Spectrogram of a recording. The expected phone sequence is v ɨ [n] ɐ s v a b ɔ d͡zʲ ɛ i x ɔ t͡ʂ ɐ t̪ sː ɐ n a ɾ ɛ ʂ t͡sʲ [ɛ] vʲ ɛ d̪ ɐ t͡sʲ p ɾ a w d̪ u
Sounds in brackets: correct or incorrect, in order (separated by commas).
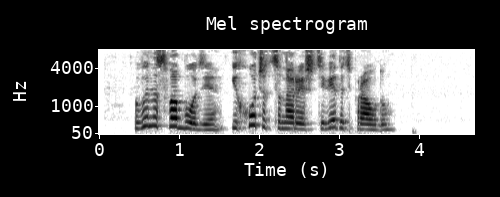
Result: correct, correct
